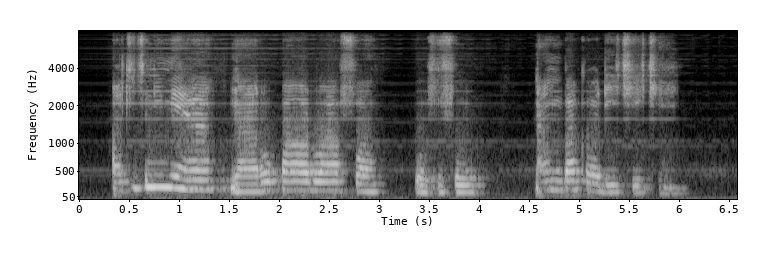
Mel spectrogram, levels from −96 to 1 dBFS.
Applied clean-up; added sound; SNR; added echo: neural separator model SepFormer DNS4.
